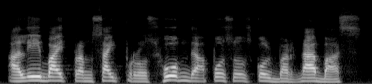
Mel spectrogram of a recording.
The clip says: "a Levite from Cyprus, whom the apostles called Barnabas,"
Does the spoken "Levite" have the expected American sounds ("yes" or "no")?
no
